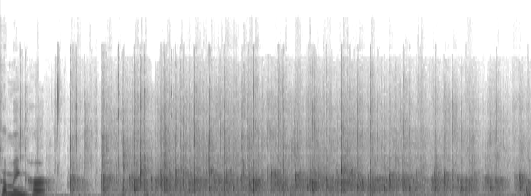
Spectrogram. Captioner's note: applause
